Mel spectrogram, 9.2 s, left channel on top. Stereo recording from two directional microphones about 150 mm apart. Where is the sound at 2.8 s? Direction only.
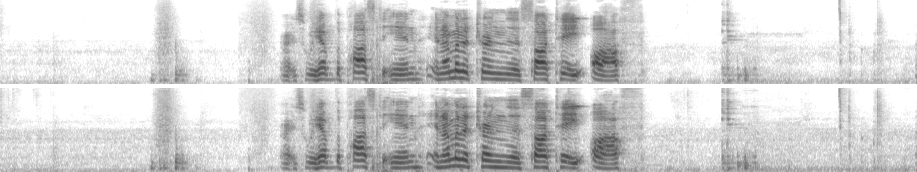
90° left.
